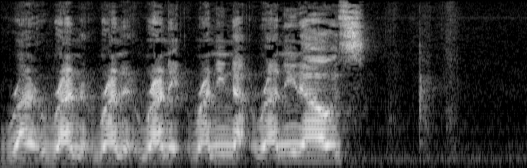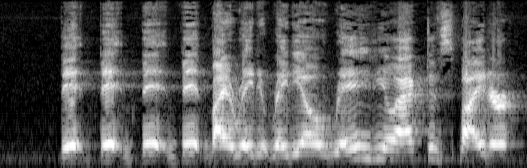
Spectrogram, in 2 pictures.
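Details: Adult male comedian with a stutter, reporting feeling a little sick that day; stuttering.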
